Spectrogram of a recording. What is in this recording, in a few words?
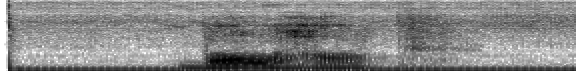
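"bolhoop", Dutch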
